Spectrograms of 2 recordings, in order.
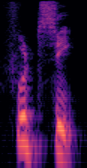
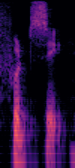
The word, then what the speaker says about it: FTSE: It's pronounced FTSE. What is it pronounced? FTSE. It's pronounced FTSE, okay?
